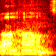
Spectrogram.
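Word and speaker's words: Bons Hommes: Bon Homs, yeah, that's how we pronounce it. Bon Homs, good men, absolutely, yeah.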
